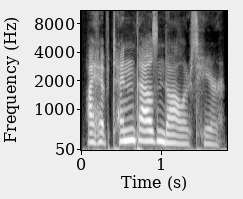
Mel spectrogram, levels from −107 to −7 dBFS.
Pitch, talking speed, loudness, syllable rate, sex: 210 Hz, 195 wpm, -13 LUFS, 5.3 syllables/s, female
